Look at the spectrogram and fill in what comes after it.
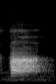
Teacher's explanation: we usually pronounce a and with a weak vowel sound, ah. It sounds like the vowel sound in fun, and not the vowel sound in cat.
